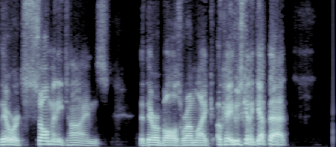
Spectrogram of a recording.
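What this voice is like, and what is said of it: Strained, worn-out voice. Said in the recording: “my voice is awful because I was screaming so much yesterday.”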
